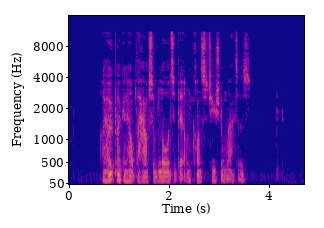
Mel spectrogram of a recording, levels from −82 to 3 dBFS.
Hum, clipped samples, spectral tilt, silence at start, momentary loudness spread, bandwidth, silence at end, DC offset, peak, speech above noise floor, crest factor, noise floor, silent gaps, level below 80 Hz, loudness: none; under 0.1%; -3.5 dB/octave; 0.6 s; 9 LU; 12 kHz; 0.55 s; under 0.1%; -12 dBFS; 32 dB; 22 dB; -66 dBFS; none; -60 dBFS; -33 LUFS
